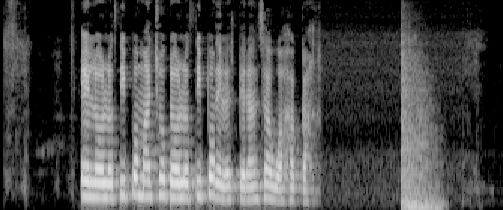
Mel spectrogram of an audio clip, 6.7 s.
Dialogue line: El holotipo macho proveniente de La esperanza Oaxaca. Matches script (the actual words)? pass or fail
fail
